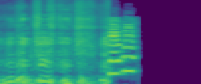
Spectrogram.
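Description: A person's voice wavering up and down in pitch without words, ending a little over a second in with a short falling tone that cuts off suddenly.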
